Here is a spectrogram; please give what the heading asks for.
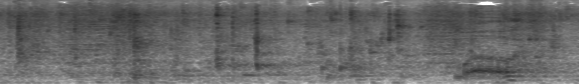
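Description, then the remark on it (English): Water splashes and sloshes as divers wade and slip off a ledge into a cave pool and begin swimming, with irregular bursts of churning and a louder surge of splashing near the end. “The ledge drops out beneath us, and we're swimming.”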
